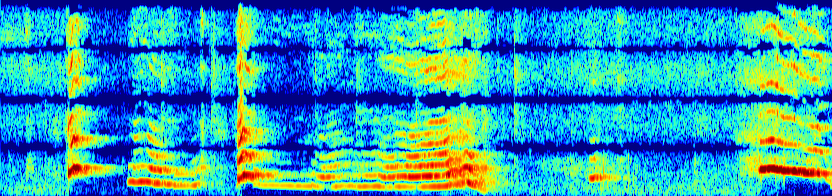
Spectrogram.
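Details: Indoor dog eager to go outside, giving long tonal whines and yelps that rise then slide down, some drawn out over a second, separated by short quiet gaps.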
